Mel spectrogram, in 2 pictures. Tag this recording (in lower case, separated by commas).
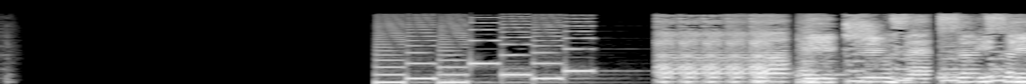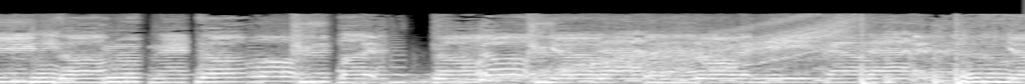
sampler, music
